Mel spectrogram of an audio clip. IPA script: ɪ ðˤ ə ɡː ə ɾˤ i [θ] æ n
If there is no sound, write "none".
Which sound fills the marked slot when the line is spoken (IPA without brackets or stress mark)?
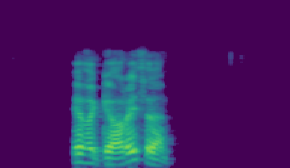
θ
